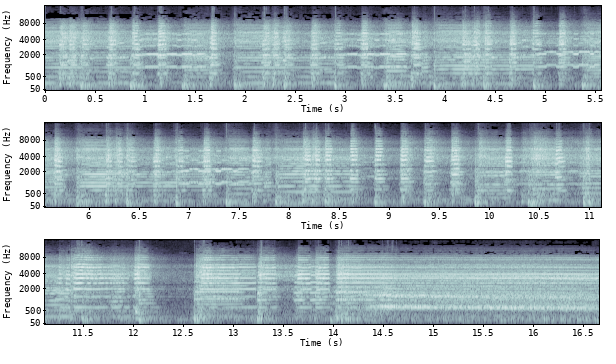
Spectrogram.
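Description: Military brass band playing an instrumental passage on a steady beat. It closes on a long held chord in the last couple of seconds.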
